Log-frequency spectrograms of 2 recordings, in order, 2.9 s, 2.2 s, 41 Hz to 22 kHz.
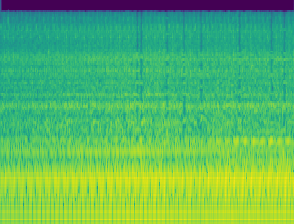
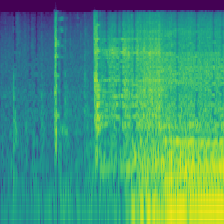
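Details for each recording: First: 2008 Mag XT Chinese work truck with a dead miss: lumpy throbbing chug for three seconds then shuts off, running on only the two middle cylinders; valves and cam timing checked okay, coil suspected. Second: 2008 Mag XT Chinese work truck with all four plug wires hooked up: a few cranking clicks, catches at once and settles into an even idle, no stumbling; much better.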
